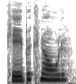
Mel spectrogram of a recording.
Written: kæbeknogle

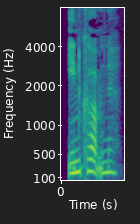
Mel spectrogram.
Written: indkommende

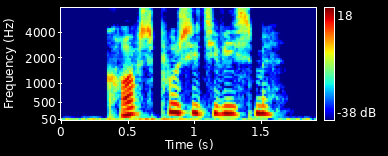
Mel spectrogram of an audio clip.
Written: kropspositivisme

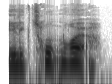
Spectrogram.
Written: elektronrør

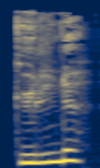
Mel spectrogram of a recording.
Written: gyldne

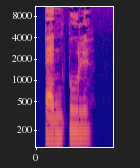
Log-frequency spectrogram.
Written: bandbulle

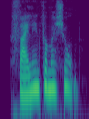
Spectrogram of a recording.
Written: fejlinformation

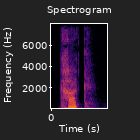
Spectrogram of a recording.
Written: krak

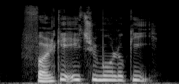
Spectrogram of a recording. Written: folkeetymologi

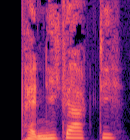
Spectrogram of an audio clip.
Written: panikagtig

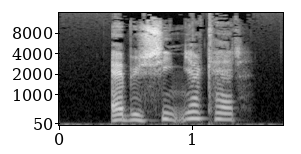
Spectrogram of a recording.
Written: abyssinierkat

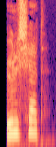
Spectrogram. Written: ølsjat

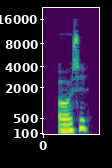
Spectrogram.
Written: også

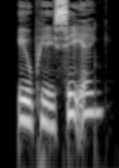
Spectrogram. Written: europæisering

